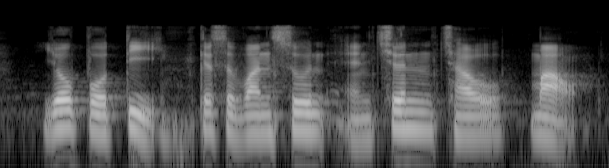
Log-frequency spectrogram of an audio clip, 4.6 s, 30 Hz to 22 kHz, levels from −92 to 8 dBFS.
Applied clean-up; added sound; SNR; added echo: none; none; none; none.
